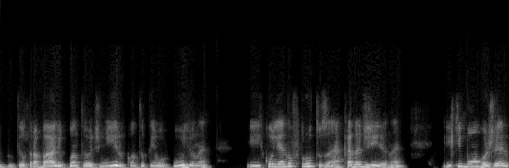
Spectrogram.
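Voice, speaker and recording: A woman professor taking part in an online webinar, praising colleagues with frequent tag questions. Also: sits low. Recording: dull lo-fi video call audio.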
